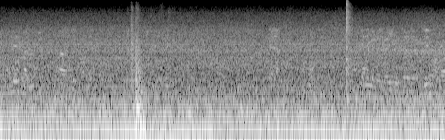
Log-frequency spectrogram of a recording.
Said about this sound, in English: The doors are closing. Please hold on.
